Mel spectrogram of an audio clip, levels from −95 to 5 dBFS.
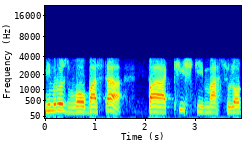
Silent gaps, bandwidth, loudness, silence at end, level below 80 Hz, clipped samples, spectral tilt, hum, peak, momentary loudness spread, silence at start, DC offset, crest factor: none; 3.9 kHz; -20 LUFS; 0 s; -70 dBFS; under 0.1%; -10.5 dB/octave; none; -4 dBFS; 14 LU; 0 s; under 0.1%; 16 dB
